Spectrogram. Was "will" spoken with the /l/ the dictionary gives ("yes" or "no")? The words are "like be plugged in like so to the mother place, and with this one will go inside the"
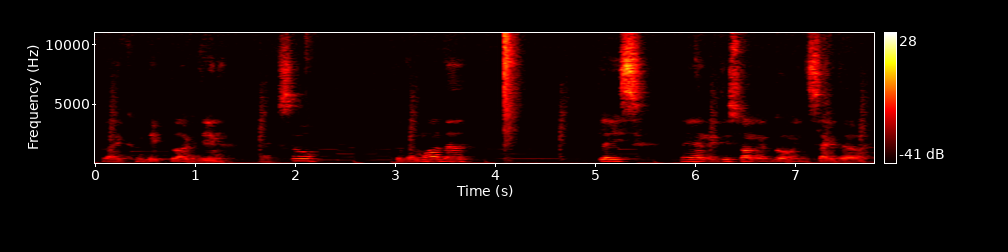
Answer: no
